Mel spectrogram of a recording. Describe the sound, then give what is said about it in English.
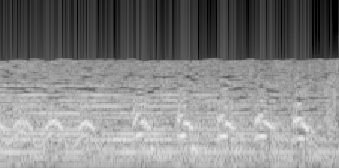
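A cartoon dog billed as a deep-voiced opera basso barks and woofs in many rhythmic, sung-like bursts over a steady musical tone; a human voice imitates the dog. “Presenting that famous canine basso, Pluto the Pup.”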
